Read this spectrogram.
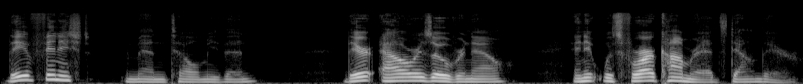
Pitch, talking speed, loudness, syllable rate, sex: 140 Hz, 155 wpm, -21 LUFS, 4.4 syllables/s, male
